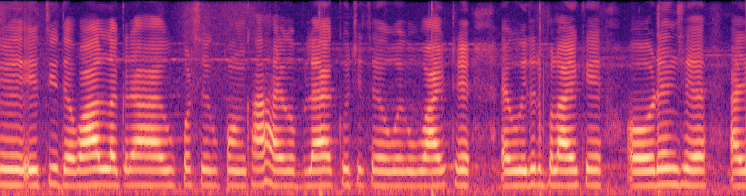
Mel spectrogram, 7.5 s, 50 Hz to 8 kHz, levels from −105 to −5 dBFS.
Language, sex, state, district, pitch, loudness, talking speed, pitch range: Hindi, female, Bihar, Patna, 220 Hz, -16 LUFS, 145 wpm, 215-225 Hz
